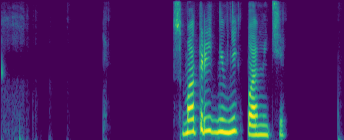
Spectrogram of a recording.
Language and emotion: Russian, neutral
